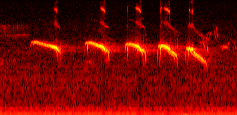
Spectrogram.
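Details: Narrow-billed woodcreeper (Lepidocolaptes angustirostris), song.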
